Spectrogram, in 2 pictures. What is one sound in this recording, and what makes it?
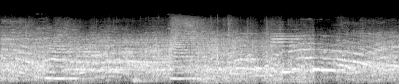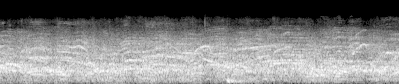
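A crowd of spectators shouts and cheers throughout in a large echoing hall.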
